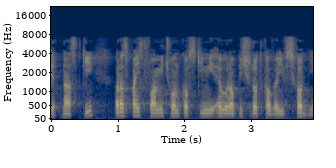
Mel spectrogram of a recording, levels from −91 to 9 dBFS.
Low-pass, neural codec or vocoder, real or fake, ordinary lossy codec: 7.2 kHz; none; real; none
